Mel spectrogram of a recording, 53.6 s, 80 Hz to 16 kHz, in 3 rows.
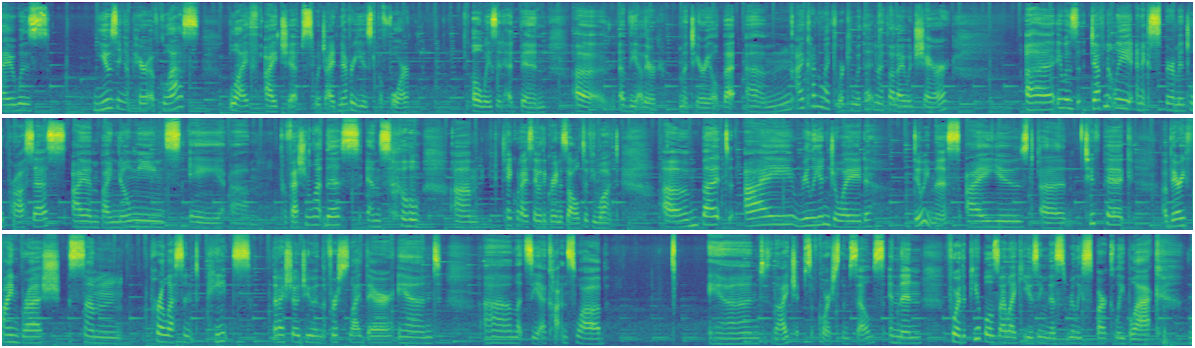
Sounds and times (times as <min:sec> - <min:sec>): Speech: 0:00.0 - 0:00.7, 0:01.4 - 0:06.1, 0:07.0 - 0:14.2, 0:15.4 - 0:27.1, 0:27.8 - 0:42.3, 0:43.0 - 0:44.8, 0:46.4 - 0:53.5
Music: 0:00.0 - 0:53.5.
